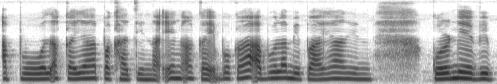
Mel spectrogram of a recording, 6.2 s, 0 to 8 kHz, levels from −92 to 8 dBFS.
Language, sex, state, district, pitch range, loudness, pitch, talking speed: Mizo, female, Mizoram, Aizawl, 190-210 Hz, -17 LUFS, 200 Hz, 185 wpm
